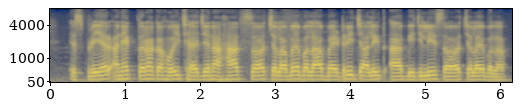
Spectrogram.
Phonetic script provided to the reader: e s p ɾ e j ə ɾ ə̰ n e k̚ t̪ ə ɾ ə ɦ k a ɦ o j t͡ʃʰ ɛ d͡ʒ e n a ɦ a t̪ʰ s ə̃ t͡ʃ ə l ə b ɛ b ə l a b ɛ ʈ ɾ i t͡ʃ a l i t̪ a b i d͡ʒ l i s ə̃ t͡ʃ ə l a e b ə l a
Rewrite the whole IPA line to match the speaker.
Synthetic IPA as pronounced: e s p ɾ e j ə ɾ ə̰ n e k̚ t̪ ə ɾ ə ɦ k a ɦ o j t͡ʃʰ ɛ d͡ʒ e n a ɦ a t̪ʰ s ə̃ t͡ʃ ə l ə b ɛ b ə l a b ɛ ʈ ɾ i t͡ʃ a l i t̪ a b i d͡ʒ l i s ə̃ t͡ʃ ə l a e b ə l a

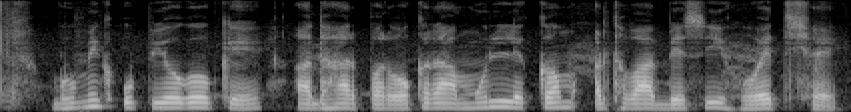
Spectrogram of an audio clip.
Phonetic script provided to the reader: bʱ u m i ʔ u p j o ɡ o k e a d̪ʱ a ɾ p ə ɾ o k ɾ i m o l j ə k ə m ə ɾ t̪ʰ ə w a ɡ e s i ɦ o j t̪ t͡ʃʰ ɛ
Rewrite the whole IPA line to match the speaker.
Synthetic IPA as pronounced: bʱ u m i k u p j o ɡ o k e a d̪ʱ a ɾ p ə ɾ o k ɾ a m u l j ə k ə m ə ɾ t̪ʰ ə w a b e s i ɦ o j t̪ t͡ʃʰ ɛ

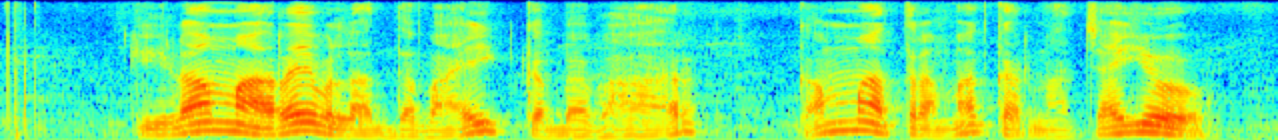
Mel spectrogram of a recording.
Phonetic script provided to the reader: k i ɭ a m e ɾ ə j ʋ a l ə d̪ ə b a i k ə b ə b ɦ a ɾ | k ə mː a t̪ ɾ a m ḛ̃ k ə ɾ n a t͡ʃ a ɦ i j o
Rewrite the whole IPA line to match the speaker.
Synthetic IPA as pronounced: k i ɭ a m a ɾ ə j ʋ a l a d̪ ə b a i k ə b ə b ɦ a ɾ | k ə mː a t̪ ɾ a m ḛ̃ k ə ɾ n a t͡ʃ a ɦ i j o

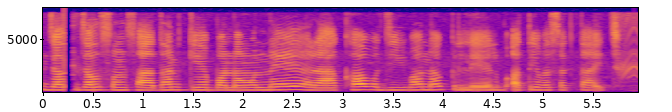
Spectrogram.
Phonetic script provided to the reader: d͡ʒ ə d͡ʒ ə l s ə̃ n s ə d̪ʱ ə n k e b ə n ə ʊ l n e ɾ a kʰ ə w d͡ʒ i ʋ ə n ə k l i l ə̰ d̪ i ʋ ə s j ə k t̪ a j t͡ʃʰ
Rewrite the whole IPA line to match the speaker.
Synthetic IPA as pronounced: d͡ʒ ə d͡ʒ ə l s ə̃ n s a d̪ʱ ə n k e b ə n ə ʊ l n e ɾ a kʰ ə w d͡ʒ i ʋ ə n ə k l e l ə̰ t̪ i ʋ ə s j ə k t̪ a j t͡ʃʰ

